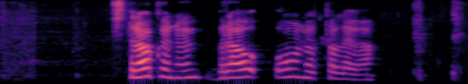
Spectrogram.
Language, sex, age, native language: Icelandic, female, 30-39, Icelandic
